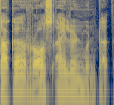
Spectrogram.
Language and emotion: Goan Konkani, neutral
